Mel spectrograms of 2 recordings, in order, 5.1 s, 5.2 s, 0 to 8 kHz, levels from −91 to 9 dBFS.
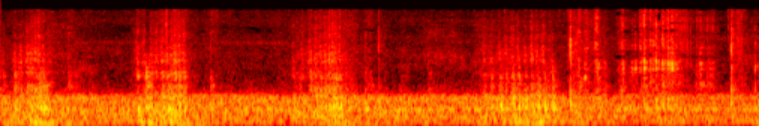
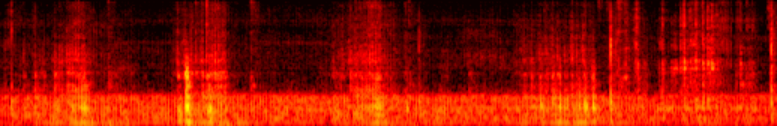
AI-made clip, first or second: second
